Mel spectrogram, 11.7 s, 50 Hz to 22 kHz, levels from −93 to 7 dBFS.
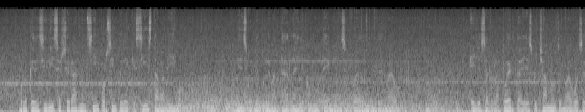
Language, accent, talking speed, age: Spanish, Mexican, 180 wpm, 30-49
